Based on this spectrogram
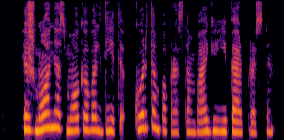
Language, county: Lithuanian, Šiauliai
